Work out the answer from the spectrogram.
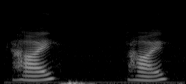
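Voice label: Bahraini greeting hi, arabic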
